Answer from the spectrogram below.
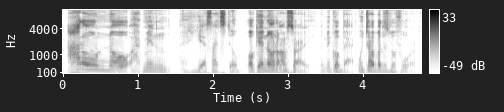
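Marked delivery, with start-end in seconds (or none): none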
